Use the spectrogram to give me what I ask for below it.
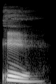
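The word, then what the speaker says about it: へ: berfungsi untuk menunjukkan arah partikel ini ditulis he tetapi dibacanya e partikel ini digunakan bersama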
